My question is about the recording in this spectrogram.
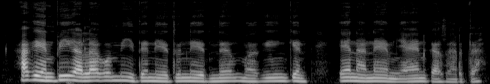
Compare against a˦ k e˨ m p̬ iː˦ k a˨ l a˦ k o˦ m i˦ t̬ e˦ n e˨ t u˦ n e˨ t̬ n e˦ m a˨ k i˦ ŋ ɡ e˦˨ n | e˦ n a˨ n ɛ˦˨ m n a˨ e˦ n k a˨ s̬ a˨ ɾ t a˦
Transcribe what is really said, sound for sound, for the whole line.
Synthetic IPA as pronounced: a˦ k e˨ n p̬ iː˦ k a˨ l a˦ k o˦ m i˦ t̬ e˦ n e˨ t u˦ n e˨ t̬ n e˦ m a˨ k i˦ ŋ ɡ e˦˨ n | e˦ n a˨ n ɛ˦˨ m ɲ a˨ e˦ n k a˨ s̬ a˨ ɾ t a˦

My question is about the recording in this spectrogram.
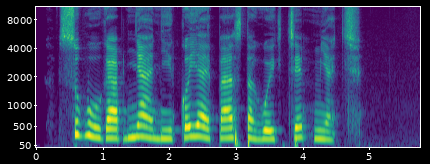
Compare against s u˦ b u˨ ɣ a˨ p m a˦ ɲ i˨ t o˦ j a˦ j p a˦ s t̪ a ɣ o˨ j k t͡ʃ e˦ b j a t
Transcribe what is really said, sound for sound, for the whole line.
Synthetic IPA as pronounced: s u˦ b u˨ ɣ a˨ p ɲ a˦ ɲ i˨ k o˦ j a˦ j p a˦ s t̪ a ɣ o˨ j k t͡ʃ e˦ m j a t͡ʃ

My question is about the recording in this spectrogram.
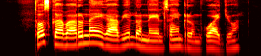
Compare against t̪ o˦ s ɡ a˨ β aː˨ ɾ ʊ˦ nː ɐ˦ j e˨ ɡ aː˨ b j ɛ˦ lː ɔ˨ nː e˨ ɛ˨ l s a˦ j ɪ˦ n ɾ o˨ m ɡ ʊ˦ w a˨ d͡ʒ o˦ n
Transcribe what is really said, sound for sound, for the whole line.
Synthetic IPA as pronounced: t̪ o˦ s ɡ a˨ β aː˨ ɾ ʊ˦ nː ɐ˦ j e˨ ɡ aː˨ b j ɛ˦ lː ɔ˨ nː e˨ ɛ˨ l s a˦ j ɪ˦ n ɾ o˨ m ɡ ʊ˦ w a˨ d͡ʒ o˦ n

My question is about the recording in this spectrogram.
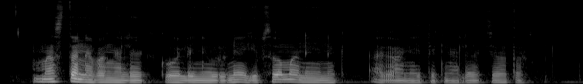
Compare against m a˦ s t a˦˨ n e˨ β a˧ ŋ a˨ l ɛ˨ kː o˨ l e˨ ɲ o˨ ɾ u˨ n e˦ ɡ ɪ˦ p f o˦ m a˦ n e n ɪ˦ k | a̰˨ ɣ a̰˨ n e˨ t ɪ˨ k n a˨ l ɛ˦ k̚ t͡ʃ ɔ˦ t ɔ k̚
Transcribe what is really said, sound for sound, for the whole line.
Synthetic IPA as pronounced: m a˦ s t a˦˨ n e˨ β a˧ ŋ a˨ l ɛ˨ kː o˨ l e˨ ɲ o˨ ɾ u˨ n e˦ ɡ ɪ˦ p s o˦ m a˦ n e n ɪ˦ k | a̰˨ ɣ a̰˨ n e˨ t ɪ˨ k ŋ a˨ l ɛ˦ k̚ t͡ʃ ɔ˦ t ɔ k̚

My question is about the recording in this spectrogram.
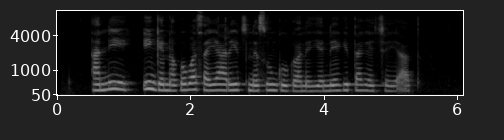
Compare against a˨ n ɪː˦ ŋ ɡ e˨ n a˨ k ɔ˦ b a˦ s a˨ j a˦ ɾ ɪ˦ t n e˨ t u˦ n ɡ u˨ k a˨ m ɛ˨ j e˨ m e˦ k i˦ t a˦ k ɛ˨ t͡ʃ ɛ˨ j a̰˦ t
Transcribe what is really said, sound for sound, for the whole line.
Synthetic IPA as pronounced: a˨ n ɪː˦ ŋ ɡ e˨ n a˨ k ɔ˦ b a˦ s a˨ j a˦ ɾ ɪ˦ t n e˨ s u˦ ŋ ɡ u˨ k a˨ n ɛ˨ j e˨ n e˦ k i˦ t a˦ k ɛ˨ t͡ʃ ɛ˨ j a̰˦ t

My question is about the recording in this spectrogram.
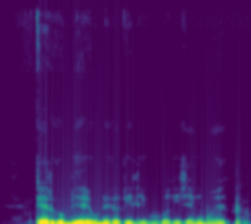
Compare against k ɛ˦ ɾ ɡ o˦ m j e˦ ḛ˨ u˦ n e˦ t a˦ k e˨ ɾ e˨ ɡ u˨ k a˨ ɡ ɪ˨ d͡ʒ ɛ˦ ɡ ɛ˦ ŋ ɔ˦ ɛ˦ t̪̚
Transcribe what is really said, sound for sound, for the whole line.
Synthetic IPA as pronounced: k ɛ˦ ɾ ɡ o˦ m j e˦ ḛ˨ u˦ n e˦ k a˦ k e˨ l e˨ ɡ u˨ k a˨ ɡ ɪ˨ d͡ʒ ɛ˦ ŋ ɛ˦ m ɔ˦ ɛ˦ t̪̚

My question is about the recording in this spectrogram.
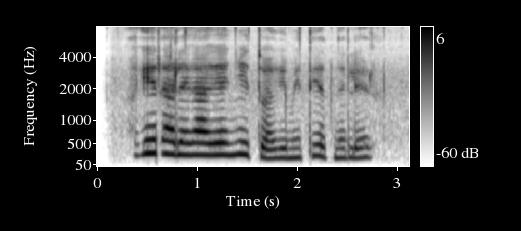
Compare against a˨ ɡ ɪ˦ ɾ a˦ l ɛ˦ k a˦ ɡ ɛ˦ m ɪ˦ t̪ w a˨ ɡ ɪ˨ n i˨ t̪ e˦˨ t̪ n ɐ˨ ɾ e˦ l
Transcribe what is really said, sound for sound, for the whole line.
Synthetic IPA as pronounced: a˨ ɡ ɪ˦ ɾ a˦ l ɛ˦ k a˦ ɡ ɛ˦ ɲ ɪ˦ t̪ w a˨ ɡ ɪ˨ m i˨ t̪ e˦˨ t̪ n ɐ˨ l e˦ l

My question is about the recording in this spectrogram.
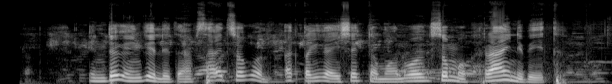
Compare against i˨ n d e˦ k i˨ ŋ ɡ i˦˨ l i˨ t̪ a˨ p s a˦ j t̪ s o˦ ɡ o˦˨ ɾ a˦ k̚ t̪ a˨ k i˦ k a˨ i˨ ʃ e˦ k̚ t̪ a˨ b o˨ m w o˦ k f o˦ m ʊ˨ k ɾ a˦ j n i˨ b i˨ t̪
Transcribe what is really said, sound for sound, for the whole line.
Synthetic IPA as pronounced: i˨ n d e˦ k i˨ ŋ ɡ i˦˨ l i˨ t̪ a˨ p s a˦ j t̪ s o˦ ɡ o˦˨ l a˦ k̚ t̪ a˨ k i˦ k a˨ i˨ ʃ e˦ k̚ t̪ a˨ m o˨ n w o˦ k s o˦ m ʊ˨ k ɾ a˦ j n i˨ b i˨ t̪

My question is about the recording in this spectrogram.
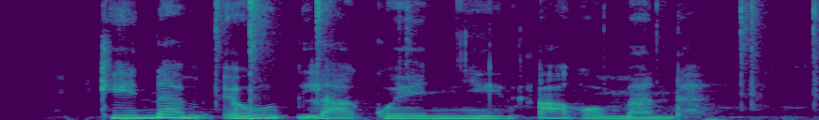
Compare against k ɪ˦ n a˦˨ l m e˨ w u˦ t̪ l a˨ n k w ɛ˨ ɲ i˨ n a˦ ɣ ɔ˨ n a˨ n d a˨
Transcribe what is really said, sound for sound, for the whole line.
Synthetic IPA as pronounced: k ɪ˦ n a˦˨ m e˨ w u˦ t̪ l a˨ k w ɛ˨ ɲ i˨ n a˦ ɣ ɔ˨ m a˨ n d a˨

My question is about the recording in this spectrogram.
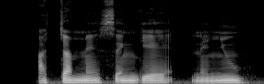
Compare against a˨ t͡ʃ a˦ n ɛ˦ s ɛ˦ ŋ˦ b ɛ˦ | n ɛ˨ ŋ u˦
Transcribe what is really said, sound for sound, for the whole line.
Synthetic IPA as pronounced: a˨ t͡ʃ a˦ m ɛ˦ s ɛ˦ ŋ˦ ɡ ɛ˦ | n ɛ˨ ɲ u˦

